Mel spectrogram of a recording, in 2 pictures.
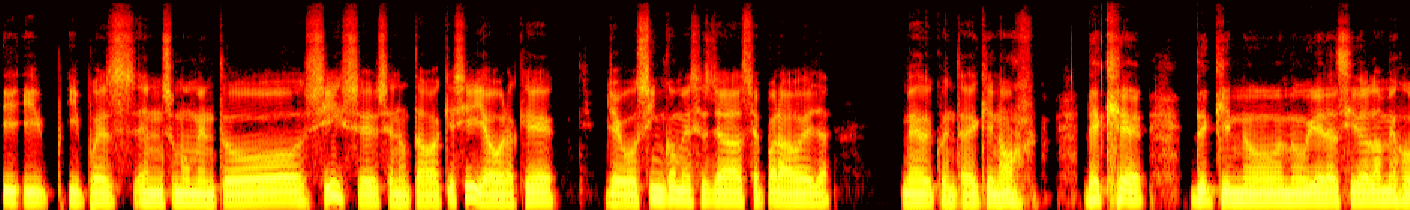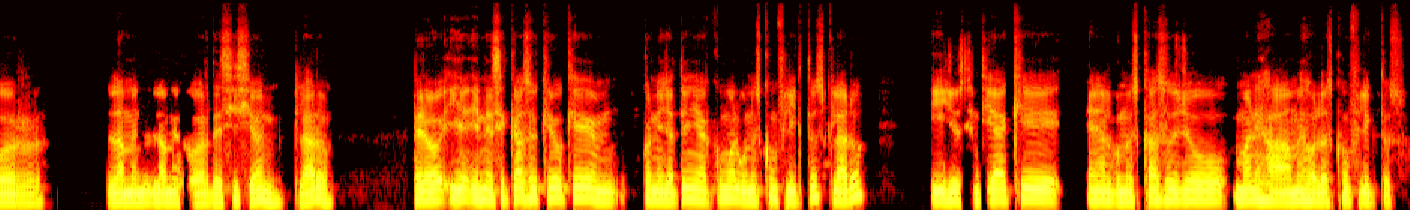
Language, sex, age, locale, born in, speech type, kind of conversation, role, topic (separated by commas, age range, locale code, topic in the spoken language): Spanish, male, 25-29, es-CO, Colombia, conversation, unstructured, none, ¿Crees que los conflictos pueden hacer que las relaciones sean más fuertes?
